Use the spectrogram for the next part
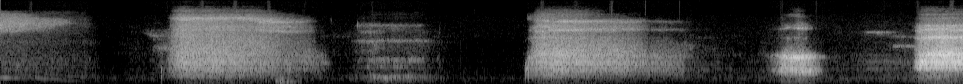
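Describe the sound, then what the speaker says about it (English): Deep breaths during a tai chi easy class, several slow airy inhales and exhales spaced a few seconds apart, close and clear against near silence with no talking. "take a nice deep breath in"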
